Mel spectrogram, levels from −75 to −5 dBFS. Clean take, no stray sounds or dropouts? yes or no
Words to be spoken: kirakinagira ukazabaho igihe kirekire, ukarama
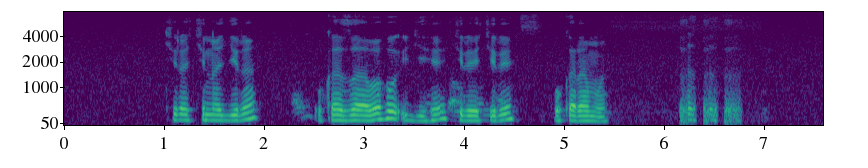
no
